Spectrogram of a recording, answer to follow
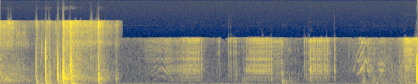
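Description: Skateboard clattering on concrete during a flip-trick attempt: a few sharp smacks of the deck and wheels hitting the ground in the first two seconds. After that, fainter on-and-off rumbling of the wheels rolling and scuffing on the concrete.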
